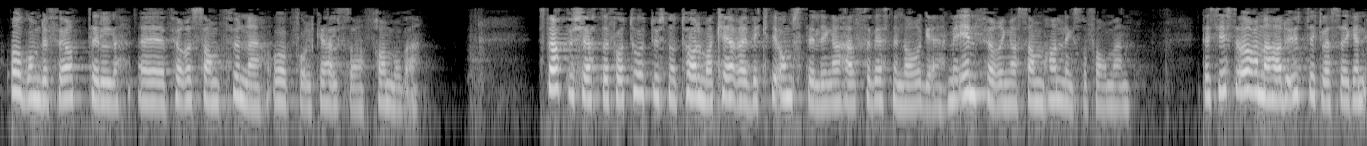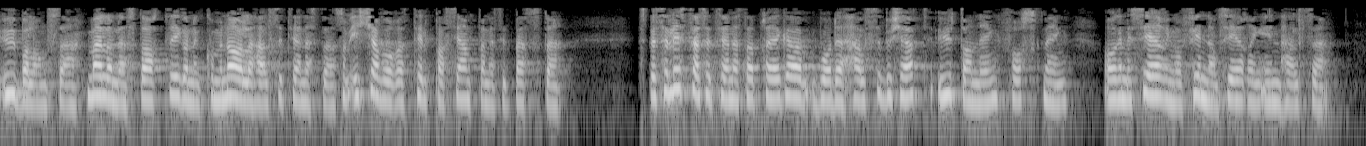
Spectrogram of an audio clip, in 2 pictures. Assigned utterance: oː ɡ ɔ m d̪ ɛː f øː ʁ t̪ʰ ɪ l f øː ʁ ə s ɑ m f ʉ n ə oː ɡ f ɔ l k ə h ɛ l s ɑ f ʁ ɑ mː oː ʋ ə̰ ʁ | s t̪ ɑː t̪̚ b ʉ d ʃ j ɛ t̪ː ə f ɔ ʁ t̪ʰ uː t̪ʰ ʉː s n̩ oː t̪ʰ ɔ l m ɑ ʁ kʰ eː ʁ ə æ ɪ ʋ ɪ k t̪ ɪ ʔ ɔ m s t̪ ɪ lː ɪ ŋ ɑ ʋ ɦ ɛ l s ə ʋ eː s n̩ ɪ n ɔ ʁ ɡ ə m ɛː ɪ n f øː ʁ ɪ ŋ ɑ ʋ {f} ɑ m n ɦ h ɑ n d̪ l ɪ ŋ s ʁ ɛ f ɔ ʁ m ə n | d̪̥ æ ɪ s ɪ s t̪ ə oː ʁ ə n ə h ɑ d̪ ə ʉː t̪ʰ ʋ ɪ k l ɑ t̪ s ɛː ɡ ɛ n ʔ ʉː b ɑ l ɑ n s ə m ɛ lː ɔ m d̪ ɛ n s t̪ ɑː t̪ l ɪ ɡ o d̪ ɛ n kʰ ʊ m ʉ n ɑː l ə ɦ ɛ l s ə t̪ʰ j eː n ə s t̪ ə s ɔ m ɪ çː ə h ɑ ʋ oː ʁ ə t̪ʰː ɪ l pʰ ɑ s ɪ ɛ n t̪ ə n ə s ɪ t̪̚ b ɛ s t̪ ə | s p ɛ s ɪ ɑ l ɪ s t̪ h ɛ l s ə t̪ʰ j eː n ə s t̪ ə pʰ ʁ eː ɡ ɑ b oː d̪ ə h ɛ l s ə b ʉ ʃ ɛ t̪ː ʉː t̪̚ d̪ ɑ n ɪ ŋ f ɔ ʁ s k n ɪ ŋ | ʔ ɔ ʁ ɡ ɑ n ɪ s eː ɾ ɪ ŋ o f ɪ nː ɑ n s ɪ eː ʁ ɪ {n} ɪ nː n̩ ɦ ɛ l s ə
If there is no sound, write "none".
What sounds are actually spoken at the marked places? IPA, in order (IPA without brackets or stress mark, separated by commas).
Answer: s, ŋ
